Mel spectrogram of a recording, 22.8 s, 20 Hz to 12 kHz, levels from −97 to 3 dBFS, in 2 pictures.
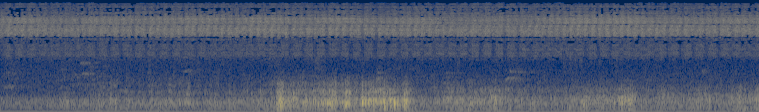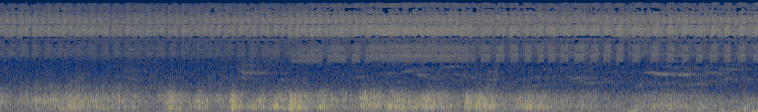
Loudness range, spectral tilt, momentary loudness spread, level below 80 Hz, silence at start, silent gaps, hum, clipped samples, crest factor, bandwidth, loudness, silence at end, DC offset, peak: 4 LU; -3 dB/octave; 5 LU; -56 dBFS; 0 s; none; none; under 0.1%; 20 dB; 11.5 kHz; -35 LUFS; 0 s; 0.2%; -16 dBFS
